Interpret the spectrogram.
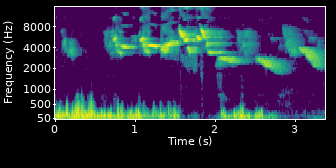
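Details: Double-collared Seedeater in captivity, singing while switching perches: a rapid jumble of high twittering notes, then three clear descending whistles, over steady low rustling and thumping from hops.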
